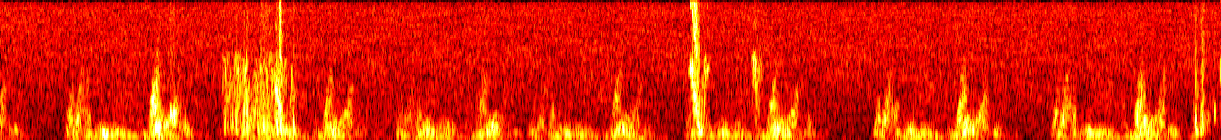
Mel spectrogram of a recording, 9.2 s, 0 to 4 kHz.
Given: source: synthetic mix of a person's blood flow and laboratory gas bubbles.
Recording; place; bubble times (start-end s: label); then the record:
Doppler ultrasound of blood flow; precordium
1.25-1.34 s: bubbles
1.65-2.23 s: bubbles
5.14-5.34 s: bubbles
5.63-5.72 s: bubbles
8.94-9.16 s: bubbles
From the record:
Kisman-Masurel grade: 222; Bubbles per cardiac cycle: several, 3 to 8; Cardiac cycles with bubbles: 10 to 50%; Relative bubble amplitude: moderate (0.250 to 0.450); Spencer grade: 2 (many but less than half of the cardiac periods contain bubble signals, singularly or in groups); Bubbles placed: only in the low amplitude regions of the cardiac cycle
